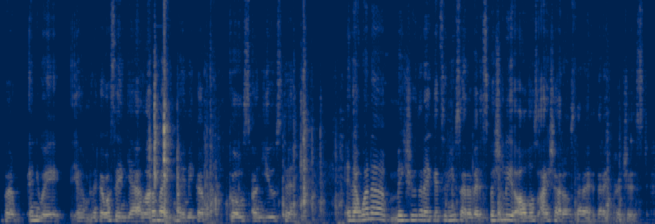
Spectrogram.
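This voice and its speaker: A young woman, hoarse from a cold and slightly raspy, chatting in a rambling, self-correcting way while doing her makeup in a small bedroom. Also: mid-range voice, fairly quick, background noise. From Texas. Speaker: beauty vlogger. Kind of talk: casual get-ready-with-me chat. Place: small bedroom in front of a door.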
